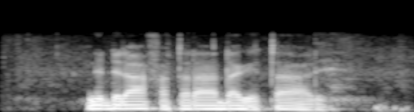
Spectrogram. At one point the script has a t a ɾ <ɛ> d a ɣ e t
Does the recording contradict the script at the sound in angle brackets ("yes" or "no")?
yes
